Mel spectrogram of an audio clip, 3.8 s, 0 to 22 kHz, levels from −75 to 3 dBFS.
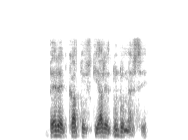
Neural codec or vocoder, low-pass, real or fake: codec, 16 kHz, 4.8 kbps, FACodec; 7.2 kHz; fake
